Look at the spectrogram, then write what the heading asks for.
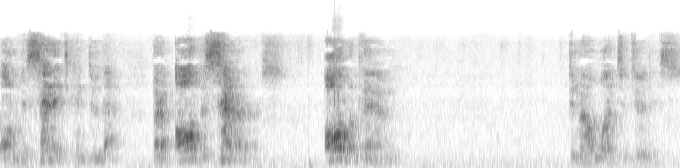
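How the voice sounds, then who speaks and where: Amid noticeable background noise and audible room echo, the speech moves at a moderate pace with long, frequent pauses, very wide pitch swings and big swings in loudness. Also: man, high pitch for a man. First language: Portuguese. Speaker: journalist. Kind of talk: panel talk. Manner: halting.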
